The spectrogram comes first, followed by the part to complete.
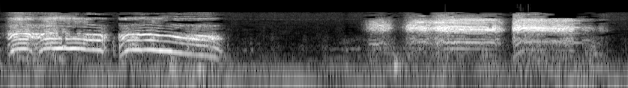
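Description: Cartoon rooster crowing, a short call and then a long one that arches up and falls away. About two and a half seconds in comes a harsh, noisy bird squawk.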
